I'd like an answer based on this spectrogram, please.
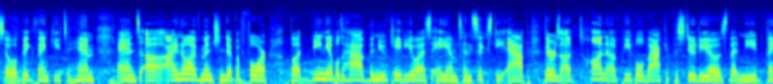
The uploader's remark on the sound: Extra Point live from Super Bowl Radio Row.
